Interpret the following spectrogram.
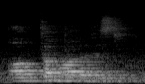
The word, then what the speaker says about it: ophthalmologist: Ophthalmologist. Here letter L is silent.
